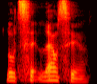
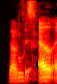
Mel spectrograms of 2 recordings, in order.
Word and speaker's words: Lautier: The second short film that we watched and are now reviewing was called Lautier, which is that how you'd pronounce that, or Lautier? – Lautier. – Lautier.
